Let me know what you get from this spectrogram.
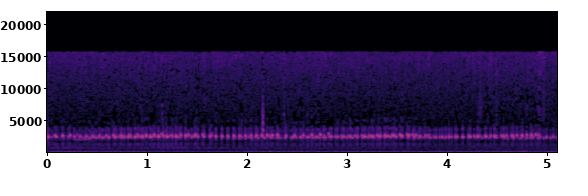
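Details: Boreal chorus frogs croaking as a dense chorus: a steady band of rapid, pulsed trills runs without pause, many callers overlapping, over a constant low rumble of background noise.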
